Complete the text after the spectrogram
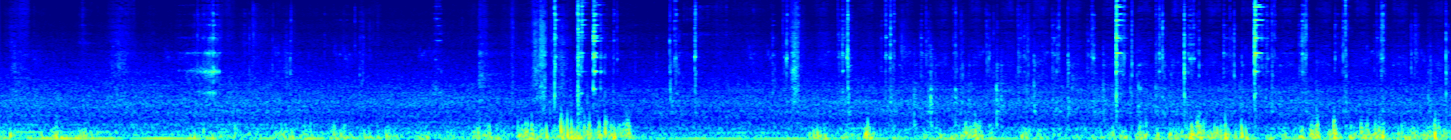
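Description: Metal tools clink and clank against a steel pipe.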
